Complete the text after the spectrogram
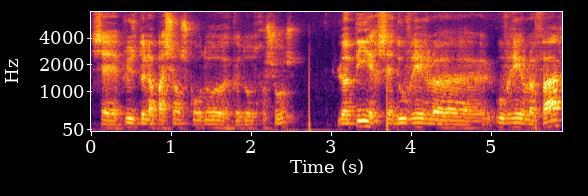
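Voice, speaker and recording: Here a man speaks with a Spanish accent and a fairly low pitch. His pace is very slow, and there is audible room echo. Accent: rusty French, thinks in Spanish. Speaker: car hobbyist youtuber. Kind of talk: tutorial. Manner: halting, many hesitations.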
